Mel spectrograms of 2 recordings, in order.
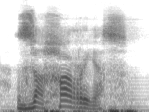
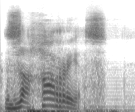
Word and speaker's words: Zacharias: Zechariah in Greek is pronounced Zacharias. That's his name in the Greek, Zacharias.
